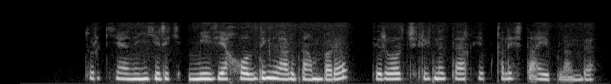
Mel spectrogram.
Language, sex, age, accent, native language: Uzbek, female, 19-29, Toshkent viloyati, Uzbek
